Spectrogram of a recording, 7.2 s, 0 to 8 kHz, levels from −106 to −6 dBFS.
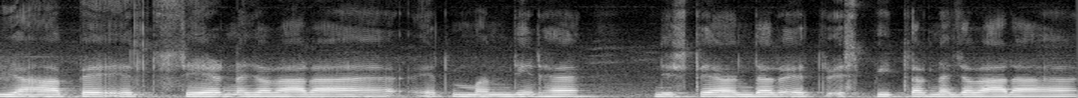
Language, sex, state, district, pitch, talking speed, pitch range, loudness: Hindi, male, Odisha, Khordha, 150 Hz, 160 wpm, 145-155 Hz, -16 LUFS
